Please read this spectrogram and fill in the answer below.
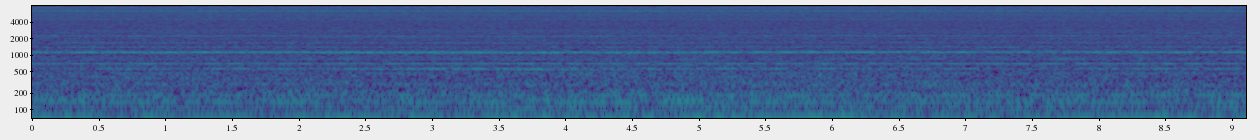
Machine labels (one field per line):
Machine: fan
